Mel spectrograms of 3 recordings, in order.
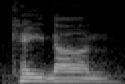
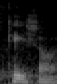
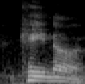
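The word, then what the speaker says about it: K'naan: wake up it's featuring K9 I think that's how you pronounce that like the battle rap but K9 oh it's k no no my fault it's kaan I was thinking about kshan my fault anyways Kanan that's what it's called that's his name I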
